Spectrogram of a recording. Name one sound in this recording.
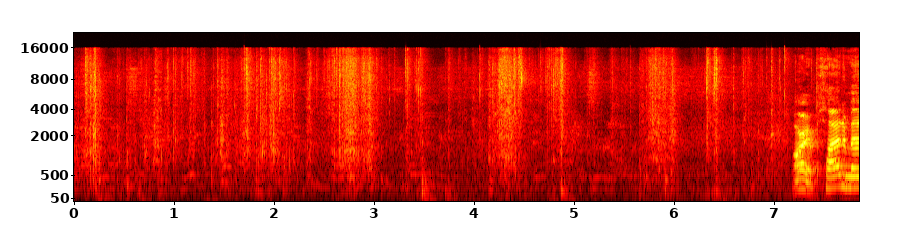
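Cardboard scrapes as card packs are slid out of a box.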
